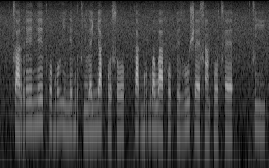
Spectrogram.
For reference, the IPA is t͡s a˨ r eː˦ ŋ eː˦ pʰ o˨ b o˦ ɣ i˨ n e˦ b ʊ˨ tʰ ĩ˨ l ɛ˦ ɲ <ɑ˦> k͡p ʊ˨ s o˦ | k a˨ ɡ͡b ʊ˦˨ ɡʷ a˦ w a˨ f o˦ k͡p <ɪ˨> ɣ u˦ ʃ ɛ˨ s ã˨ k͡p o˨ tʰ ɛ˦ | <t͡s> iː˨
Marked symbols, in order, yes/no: no, yes, yes

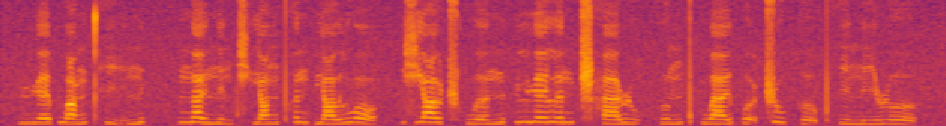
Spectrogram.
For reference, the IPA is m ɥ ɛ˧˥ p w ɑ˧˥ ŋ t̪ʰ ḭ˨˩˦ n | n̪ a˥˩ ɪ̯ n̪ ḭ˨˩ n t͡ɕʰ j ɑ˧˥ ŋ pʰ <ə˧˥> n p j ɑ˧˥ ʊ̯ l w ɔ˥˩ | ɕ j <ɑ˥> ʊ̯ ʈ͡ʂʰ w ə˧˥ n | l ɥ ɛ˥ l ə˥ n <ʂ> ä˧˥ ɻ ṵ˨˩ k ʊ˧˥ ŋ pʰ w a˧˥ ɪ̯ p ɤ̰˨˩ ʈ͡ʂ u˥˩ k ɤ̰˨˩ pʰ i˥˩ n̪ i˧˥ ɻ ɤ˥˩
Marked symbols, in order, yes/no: no, yes, no

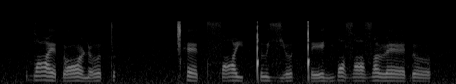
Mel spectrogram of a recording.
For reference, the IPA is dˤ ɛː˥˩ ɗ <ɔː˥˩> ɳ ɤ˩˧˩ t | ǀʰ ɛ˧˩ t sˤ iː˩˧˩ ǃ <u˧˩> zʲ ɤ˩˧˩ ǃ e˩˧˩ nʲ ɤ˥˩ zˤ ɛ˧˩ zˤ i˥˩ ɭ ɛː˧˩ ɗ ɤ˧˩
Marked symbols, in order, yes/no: no, no

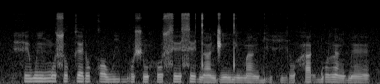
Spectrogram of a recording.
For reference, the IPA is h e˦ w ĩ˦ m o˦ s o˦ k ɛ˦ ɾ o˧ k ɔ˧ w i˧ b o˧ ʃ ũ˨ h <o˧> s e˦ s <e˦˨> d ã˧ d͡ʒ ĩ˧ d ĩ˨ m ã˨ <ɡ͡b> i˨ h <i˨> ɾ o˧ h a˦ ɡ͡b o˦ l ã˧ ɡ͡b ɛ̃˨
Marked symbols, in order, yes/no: yes, yes, yes, yes

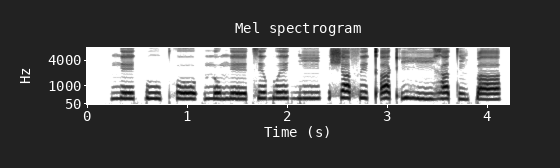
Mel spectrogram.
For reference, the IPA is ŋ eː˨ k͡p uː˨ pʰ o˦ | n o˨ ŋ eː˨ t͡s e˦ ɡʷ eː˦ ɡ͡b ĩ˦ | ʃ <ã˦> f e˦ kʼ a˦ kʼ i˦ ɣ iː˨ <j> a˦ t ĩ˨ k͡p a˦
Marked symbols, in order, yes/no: no, no

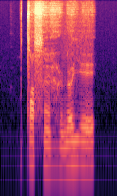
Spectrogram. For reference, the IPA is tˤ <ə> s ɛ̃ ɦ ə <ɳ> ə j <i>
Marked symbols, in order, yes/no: no, yes, no

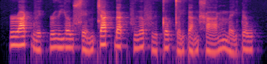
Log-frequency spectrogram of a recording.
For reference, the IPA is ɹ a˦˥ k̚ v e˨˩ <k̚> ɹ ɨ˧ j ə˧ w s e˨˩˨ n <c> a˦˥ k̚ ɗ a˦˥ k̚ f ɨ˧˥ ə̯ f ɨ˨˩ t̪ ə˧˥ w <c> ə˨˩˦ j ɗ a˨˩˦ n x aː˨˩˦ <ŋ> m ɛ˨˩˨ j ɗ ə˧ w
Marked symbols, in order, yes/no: yes, yes, no, yes

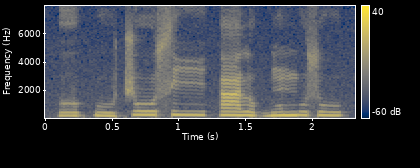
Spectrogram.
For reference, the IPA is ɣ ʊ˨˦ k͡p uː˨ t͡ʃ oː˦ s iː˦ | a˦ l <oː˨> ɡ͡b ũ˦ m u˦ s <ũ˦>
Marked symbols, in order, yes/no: no, no

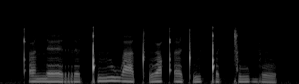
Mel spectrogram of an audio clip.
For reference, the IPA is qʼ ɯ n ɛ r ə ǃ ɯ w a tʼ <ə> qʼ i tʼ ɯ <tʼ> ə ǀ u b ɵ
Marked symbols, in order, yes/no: no, no

